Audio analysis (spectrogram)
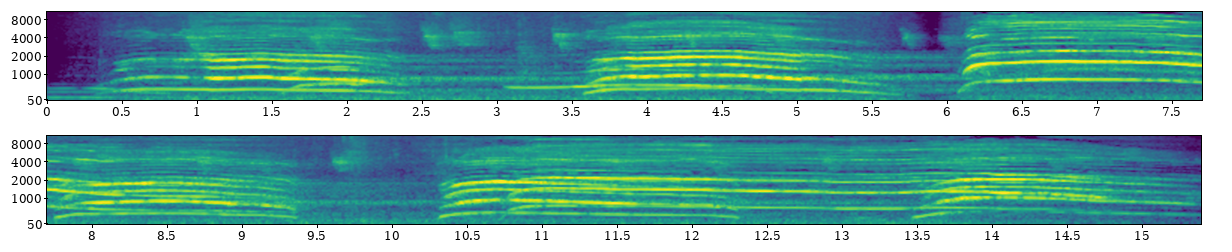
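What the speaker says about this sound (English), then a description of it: "We'll start off with one many of you have probably heard at one point or another, a domestic cat." A domestic cat caterwauls in long, wavering, drawn-out yowls, repeated several times with brief pauses, close and clear with no talking.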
